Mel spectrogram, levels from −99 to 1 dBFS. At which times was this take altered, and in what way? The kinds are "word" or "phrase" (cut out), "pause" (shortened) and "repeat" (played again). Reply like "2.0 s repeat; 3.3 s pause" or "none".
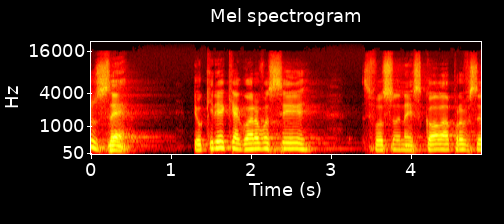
1.1 s pause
